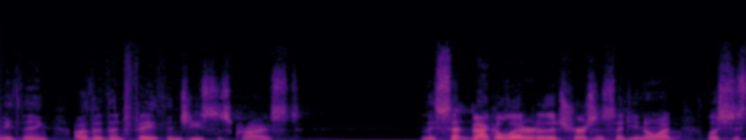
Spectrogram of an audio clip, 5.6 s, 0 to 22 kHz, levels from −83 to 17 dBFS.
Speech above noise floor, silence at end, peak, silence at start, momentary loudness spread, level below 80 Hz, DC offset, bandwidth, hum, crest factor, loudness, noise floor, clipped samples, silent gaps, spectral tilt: 32 dB; 0 s; -14 dBFS; 0 s; 12 LU; -64 dBFS; under 0.1%; 15.5 kHz; none; 20 dB; -33 LUFS; -65 dBFS; under 0.1%; none; -3.5 dB/octave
